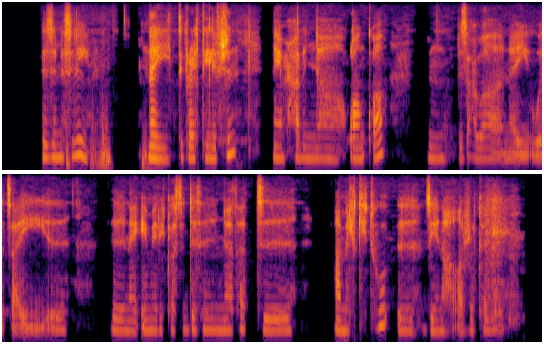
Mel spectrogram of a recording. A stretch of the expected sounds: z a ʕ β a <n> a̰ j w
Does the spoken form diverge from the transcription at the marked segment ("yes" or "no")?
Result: no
